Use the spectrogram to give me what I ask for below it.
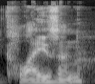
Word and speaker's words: Claisen: our second carbonyl condensation reaction is the Claisen reaction. Okay. Claisen was a German chemist, so I have to train myself to say it right. It's the Claisen reaction.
